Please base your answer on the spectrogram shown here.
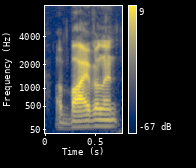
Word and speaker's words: bivalent: I mean, one of the things was in June of 2022, there was a bivalent vaccine. Did I pronounce that right?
